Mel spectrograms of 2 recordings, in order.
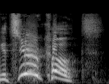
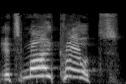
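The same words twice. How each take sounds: First: Slow, high mock yell of the father; the father's hammed-up slow cry; retold yell. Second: Slow, high mock yell of the father; father's hammed-up slow cry; retold yell. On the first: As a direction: drag it out as if pleading to give. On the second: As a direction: drag it out like a stubborn father. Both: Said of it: "The father was screaming".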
